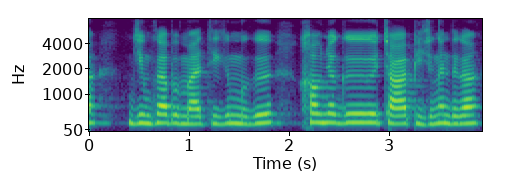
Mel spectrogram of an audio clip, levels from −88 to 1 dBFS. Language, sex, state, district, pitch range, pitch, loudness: Wancho, female, Arunachal Pradesh, Longding, 210-230 Hz, 220 Hz, -16 LUFS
